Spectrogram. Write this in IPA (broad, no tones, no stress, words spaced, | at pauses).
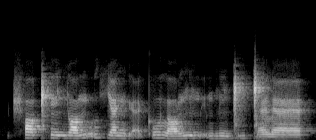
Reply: t͡ʃʰɒǁʰẽɲɒno̰l çæŋɡæ̰kʼo lɒŋĩ mḛmbĩɡ͡ǁiɡ͡ǁæ læ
